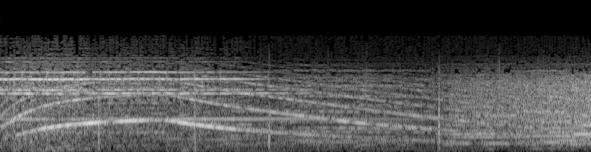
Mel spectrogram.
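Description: signal or alarm, fire siren and bell

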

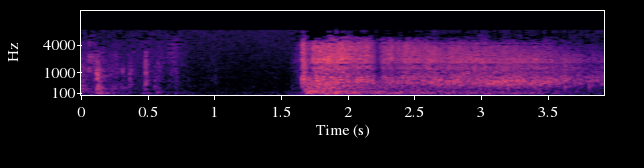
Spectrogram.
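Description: sound effect, dynamite explosion

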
